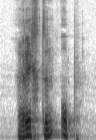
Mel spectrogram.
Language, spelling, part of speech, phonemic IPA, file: Dutch, richten op, verb, /ˈrɪxtə(n) ˈɔp/, Nl-richten op.ogg
- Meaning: inflection of oprichten: 1. plural present indicative 2. plural present subjunctive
